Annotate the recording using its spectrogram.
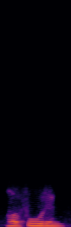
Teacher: پھر آگے ہے من غفورن، اس میں فا واو پیش فو، ٹھیک ہے نا؟ یہاں فا کے ساتھ فا کے اوپر پیش ہے اور اس کے بعد واو آ رہا ہے، تو اس کو کھینچ کے پڑھیں گے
